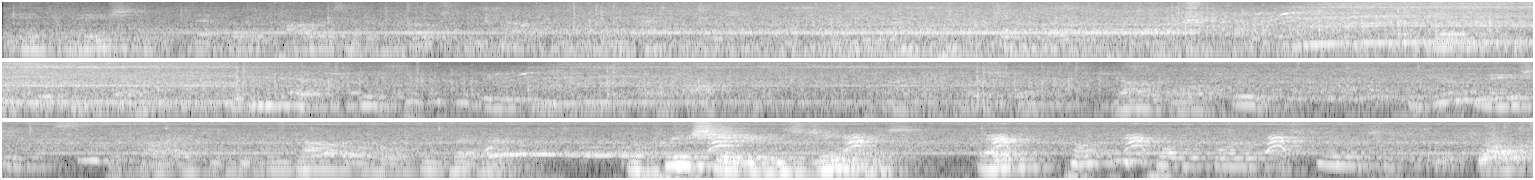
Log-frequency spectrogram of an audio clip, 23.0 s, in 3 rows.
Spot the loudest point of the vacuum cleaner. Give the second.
7 s.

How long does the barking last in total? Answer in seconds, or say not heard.
6 s.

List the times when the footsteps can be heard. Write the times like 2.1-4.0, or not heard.
not heard.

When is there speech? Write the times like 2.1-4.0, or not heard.
0.0-22.9.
